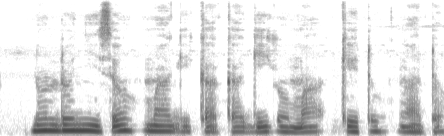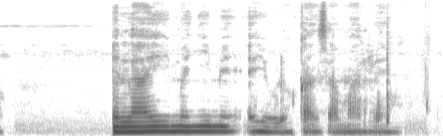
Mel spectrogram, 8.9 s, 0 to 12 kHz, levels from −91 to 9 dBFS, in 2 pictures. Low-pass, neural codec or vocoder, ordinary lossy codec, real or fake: none; none; none; real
